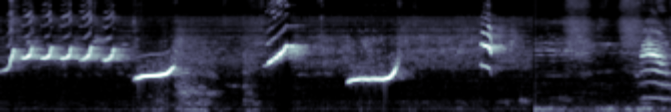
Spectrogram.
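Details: Indian ring-necked parrot kept as a talking pet, said to say mummy papa: five quick repeated whistled notes, then loud upward-sliding whistles alternating with rasping bursts, and a final harmonic, speech-like call.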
